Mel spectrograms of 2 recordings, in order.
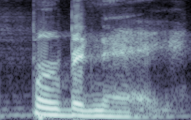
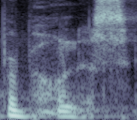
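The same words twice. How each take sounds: First: The name is pronounced the French way. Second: The name is pronounced the American way. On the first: "go back to the French pronunciation" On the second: "I still call it"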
